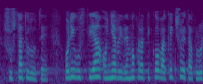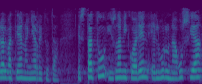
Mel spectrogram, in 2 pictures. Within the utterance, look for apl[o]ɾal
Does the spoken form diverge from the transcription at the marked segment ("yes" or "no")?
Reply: yes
